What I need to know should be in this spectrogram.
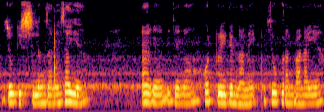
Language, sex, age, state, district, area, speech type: Bodo, female, 18-30, Assam, Kokrajhar, rural, spontaneous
